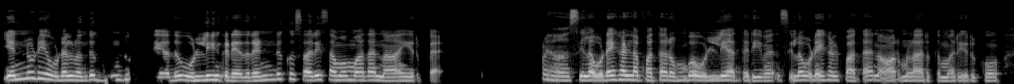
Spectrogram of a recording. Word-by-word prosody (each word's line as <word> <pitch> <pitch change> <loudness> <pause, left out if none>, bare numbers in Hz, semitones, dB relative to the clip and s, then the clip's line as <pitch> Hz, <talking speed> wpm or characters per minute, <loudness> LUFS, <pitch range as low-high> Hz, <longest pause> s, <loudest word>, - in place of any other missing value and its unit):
என்னுடைய 270 +3 +2
உடல் 195 +1 +3
வந்து 200 +4 +1
குண்டும் 210 +4 -6 0.2
கிடையாது, 175 +3 0
ஒல்லியும் 205 +2 +3
கிடையாது 170 -2 +2
2க்கும் 240 +4 -3
சரிசமமா 200 0 +2
தான் 190 -3 +1
நான் 170 +1 -1
இருப்பேன். - - -9 1.0
அ 200 - -2 0.2
சில 195 0 +4
உடைகள்ல 210 0 +4
பார்த்தா 185 +2 0
ரொம்ப 185 - -2
ஒல்லியா 95 +2 +1
தெரிவேன். 170 +2 -3
சில 195 - -1
உடைகள் 195 0 -1
பார்த்தா - - -3 0.2
நார்மலா 90 0 -2
இருக்க - - -10
மாரி - - -5
இருக்கும். 170 0 -6
195 Hz, 155 wpm, -22 LUFS, 175-210 Hz, 1.0 s, சில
